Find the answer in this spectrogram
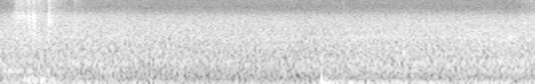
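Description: Faint handling of a crochet hook and cotton thread over a low steady hiss, with one soft click a little over a second in.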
